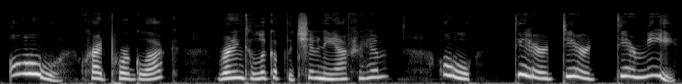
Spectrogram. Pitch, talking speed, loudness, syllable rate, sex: 300 Hz, 150 wpm, -16 LUFS, 4.0 syllables/s, female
